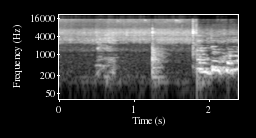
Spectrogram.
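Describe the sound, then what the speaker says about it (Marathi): Potatoes roasting in a pan for bhaji, a soft steady sizzle punctuated by two sharp scrapes of a spatula stirring against the pan, heard up close with no speech. "बटाटा किती छान असा दिसत आहे छान असं भाजून घ्यायचं आहे"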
